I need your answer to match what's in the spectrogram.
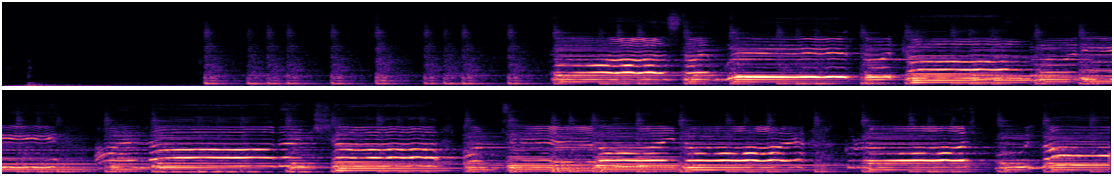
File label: Alto; Pastyme with Good Companye, King Henry VIII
